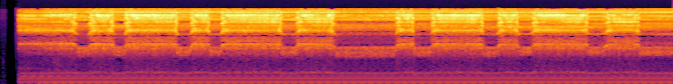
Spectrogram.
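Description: A short melody played on an inhaler, a cover of a fragment of the melody from the series The Mandalorian: breathy, hissing whistle tones start and stop in a rhythmic pattern over a steady low mechanical hum, with no one talking.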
